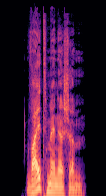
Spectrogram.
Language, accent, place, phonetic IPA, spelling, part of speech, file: German, Germany, Berlin, [ˈvaɪ̯tˌmɛnɪʃm̩], waidmännischem, adjective, De-waidmännischem.ogg
- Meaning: strong dative masculine/neuter singular of waidmännisch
